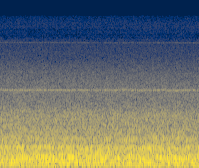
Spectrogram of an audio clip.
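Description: An airplane drones steadily in the Kerbal Space Program video game, a loud and constant engine roar with no breaks from start to finish.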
